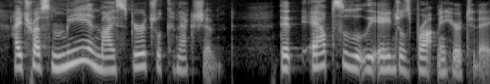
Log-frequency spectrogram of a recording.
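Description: On a very clean recording with a silent background and a dry, close sound with no echo, a woman with an American accent and an ordinary speaking voice talks at a medium pitch with ordinary pitch variation. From US Midwest, Detroit. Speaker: astrologer and psychologist. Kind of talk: interview.

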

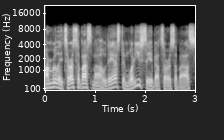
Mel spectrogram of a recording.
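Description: Over a quiet background, a man talks very fast with vocal fry and very wide pitch swings. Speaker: rabbi teaching Talmud. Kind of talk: Talmud lecture.

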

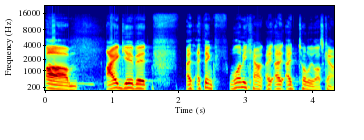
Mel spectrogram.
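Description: The voice is a plain, everyday voice. It moves at a moderate pace with lively intonation. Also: man. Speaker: guest, musical creator. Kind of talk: casual banter.

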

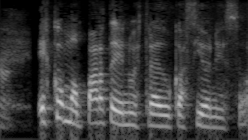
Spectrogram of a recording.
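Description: The speaker is a woman with a fairly high pitch. Her voice sounds dry and close, with no echo. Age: 20s. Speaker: event organizer and teacher. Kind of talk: casual interview. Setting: Instagram live stream on phone.

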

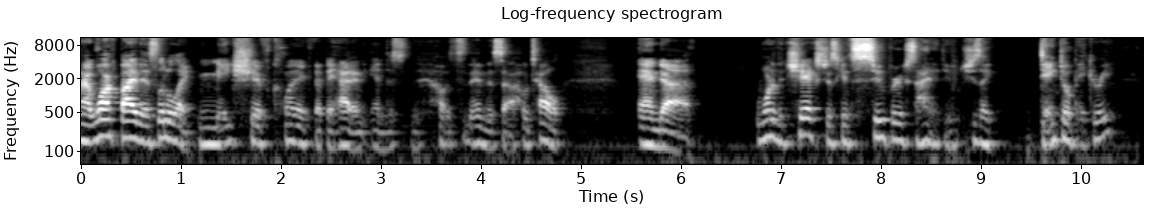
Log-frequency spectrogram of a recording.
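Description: Talking at a fairly quick pace, a man with a fairly high pitch sounds somewhat breathy, with big swings in loudness, ordinary pitch variation and long, frequent pauses. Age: 30s. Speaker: baker and edibles business owner. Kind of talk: casual chat.

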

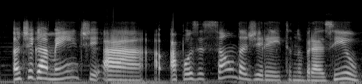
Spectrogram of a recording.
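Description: A woman speaks with music in the background. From Brasília, Brazil. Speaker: institutional relations coordinator, lobbyist. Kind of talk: casual chat.

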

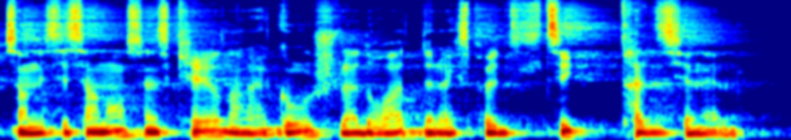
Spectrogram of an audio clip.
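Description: A man's high-pitched voice with a dark, mellow tone and very wide pitch swings. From Quebec. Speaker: student podcast host. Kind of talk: scripted narration.

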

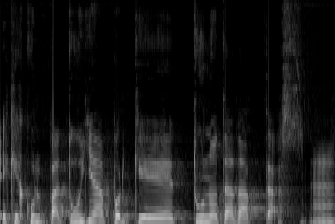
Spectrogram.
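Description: A woman with a Chilean accent, fairly high in pitch, with fairly even intonation and noticeable background noise. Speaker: podcast co-host. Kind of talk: casual chat.

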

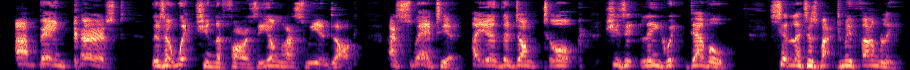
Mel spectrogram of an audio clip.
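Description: Shouting in a raised, projected, raspy put-on character voice, a man speaks at a high pitch and a fairly quick pace.

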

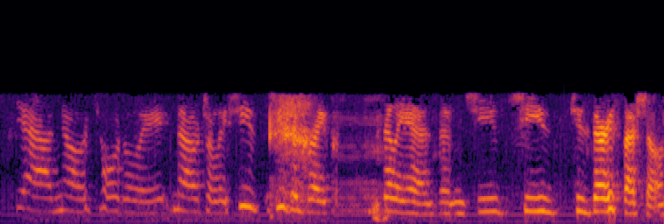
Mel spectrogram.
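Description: A woman with a fairly high pitch and an American accent speaks at a moderate pace in a normal speaking voice. Her loudness swings widely while her pitch varies in an ordinary way. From New Jersey. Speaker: actress. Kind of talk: casual interview. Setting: phone call.

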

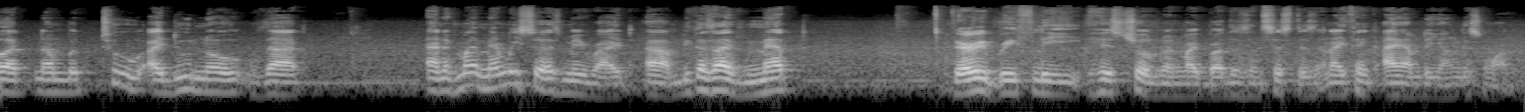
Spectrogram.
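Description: A man's voice at medium pitch and moderate pace, with ordinary pitch variation and noticeable background noise. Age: 50s. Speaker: insurance agency owner and sales trainer. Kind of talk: interview.

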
